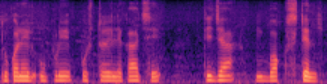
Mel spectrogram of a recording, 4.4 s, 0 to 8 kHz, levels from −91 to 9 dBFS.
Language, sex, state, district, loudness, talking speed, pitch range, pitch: Bengali, male, West Bengal, Cooch Behar, -21 LUFS, 125 wpm, 140-145 Hz, 145 Hz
